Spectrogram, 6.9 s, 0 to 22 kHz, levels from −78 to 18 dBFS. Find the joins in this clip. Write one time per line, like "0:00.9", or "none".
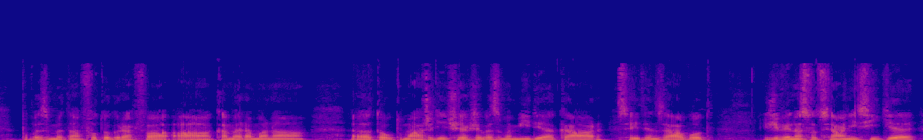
0:04.6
